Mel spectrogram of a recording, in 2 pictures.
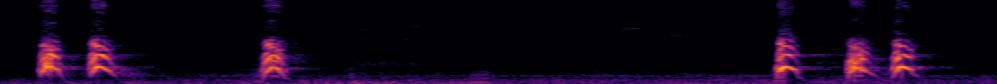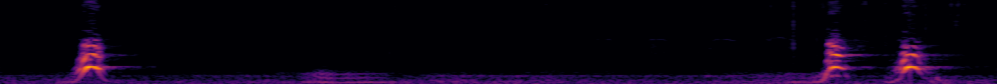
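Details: Sunbathing puppy barks at someone walking toward it while a pretty little black dog runs about. Sharp, clipped barks come in quick pairs and singles, nine in all, separated by quiet gaps of a few seconds.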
